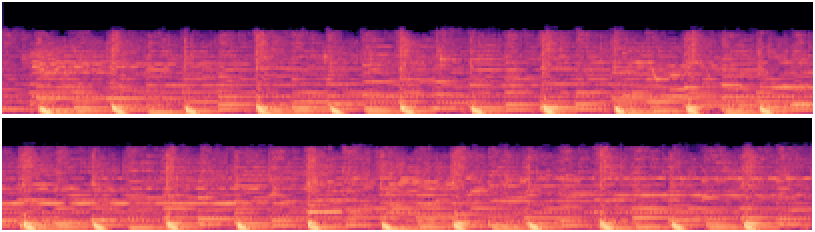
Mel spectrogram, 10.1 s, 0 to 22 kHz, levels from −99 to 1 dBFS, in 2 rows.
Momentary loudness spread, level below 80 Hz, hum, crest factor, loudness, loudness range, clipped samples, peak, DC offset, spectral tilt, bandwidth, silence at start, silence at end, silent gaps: 3 LU; -28 dBFS; none; 16 dB; -22 LUFS; 1 LU; under 0.1%; -4 dBFS; under 0.1%; -5.5 dB/octave; 8.8 kHz; 0 s; 0 s; none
